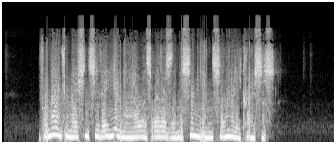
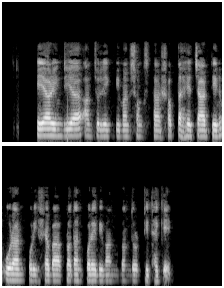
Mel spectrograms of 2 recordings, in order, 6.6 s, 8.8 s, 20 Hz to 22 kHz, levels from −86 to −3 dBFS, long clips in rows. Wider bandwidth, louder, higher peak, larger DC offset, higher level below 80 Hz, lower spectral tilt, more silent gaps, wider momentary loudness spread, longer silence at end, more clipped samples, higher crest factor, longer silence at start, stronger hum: first, 16 kHz vs 7.8 kHz; first, -6 LUFS vs -18 LUFS; about the same, 0 dBFS vs -2 dBFS; neither; first, -28 dBFS vs -60 dBFS; about the same, -4 dB/octave vs -5 dB/octave; second, none vs 4.89-4.93 s; second, 4 LU vs 11 LU; first, 1.2 s vs 1.05 s; first, 0.6% vs under 0.1%; second, 8 dB vs 18 dB; about the same, 0.75 s vs 0.7 s; neither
